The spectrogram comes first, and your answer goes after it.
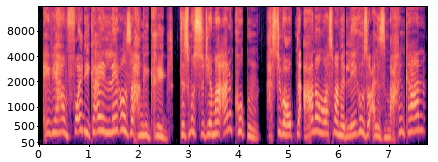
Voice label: Boy DE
